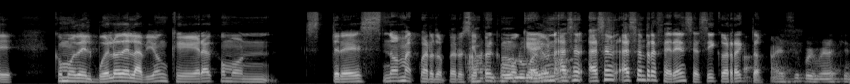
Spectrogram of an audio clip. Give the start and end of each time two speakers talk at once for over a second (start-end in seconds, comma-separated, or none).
4.6-5.9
